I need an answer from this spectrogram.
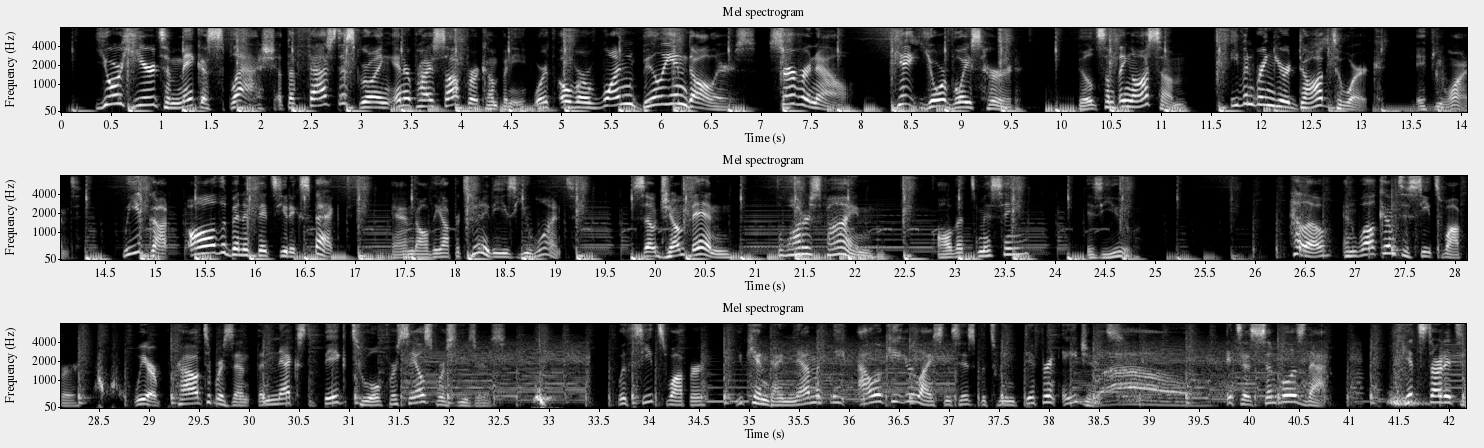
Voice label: Corporate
